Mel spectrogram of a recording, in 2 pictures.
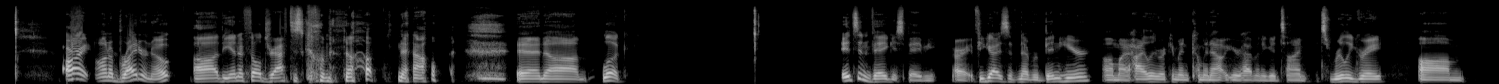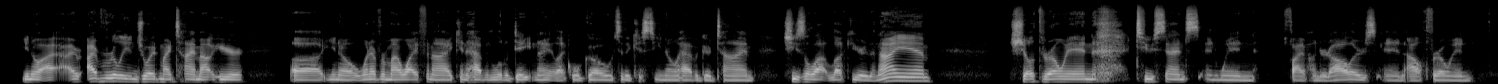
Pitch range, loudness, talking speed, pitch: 105-135 Hz, -25 LUFS, 200 wpm, 120 Hz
